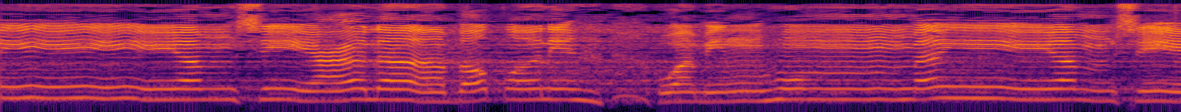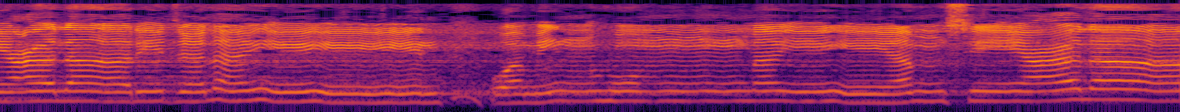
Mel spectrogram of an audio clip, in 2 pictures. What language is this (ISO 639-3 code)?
ara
